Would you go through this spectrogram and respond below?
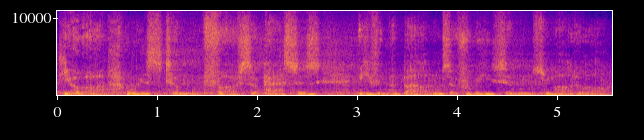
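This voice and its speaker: An actor playing an ominous, condescending game villain with a deliberate, taunting delivery. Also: male voice, extremely low pitch, sing-song, heavy background noise, full character voice. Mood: mocking. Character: ominous, condescending male villain, slow and theatrical. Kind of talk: video game voice acting. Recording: echoing voice under loud music.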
